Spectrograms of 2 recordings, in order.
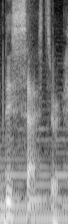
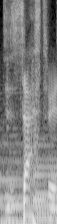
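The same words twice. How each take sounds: First: The first s sounds like an s. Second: The first s sounds like a z. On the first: The speaker calls it wrong. "não disaster" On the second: The speaker calls it right. "A pronúncia de desastre é disaster"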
